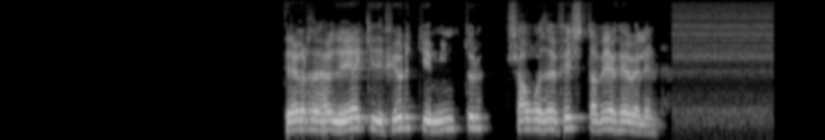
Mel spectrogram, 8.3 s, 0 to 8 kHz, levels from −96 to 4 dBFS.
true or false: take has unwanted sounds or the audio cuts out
false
